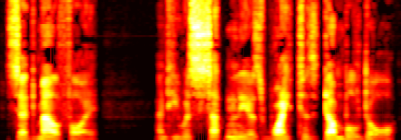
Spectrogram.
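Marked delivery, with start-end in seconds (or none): none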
